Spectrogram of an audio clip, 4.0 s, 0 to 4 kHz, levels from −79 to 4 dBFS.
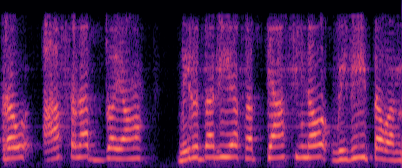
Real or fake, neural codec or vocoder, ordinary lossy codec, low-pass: fake; codec, 16 kHz, 1.1 kbps, Voila-Tokenizer; none; 3.6 kHz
